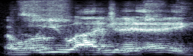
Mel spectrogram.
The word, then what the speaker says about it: Ouija: Ouija. I don't know. Ouija.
